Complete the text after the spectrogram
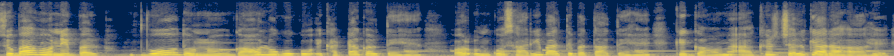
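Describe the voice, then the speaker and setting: A woman's voice: high-pitched, a little slow, soft background music. A woman narrating a scripted cartoon story as the storyteller.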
